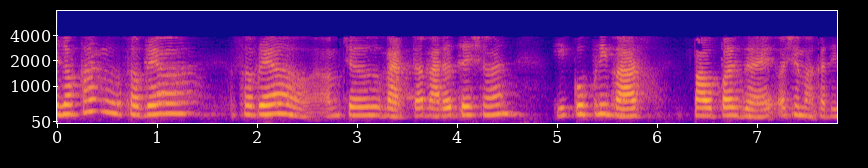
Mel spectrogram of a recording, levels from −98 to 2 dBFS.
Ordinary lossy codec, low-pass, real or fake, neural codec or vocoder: AAC, 16 kbps; 7.2 kHz; fake; codec, 16 kHz, about 1 kbps, DyCAST, with the encoder's durations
